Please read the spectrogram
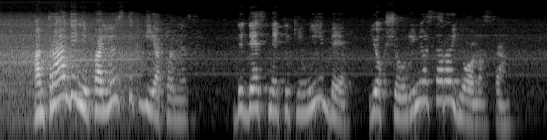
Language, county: Lithuanian, Šiauliai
